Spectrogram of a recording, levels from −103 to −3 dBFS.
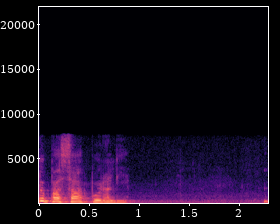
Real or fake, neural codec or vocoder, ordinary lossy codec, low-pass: real; none; none; none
